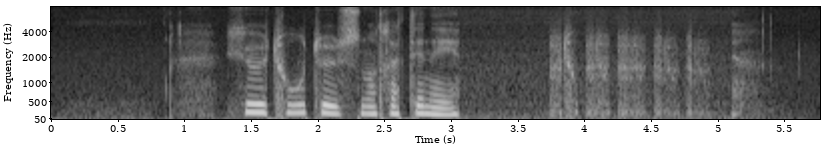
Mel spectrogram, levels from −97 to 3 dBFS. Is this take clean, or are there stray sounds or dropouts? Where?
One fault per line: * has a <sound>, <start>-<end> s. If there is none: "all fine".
* has a laugh, 3.7-4.9 s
